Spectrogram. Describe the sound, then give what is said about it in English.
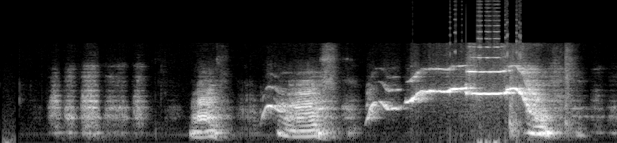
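A man's voice imitates a bull's tending calls: a few short breathy huffs, then throaty grunts, then a drawn-out, high, whining cry that swells loudly before it trails off. “What I'm going to do is I'm going to do huffs, grunts, and whines.”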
